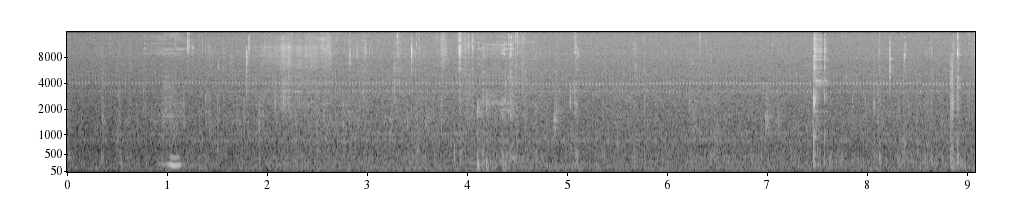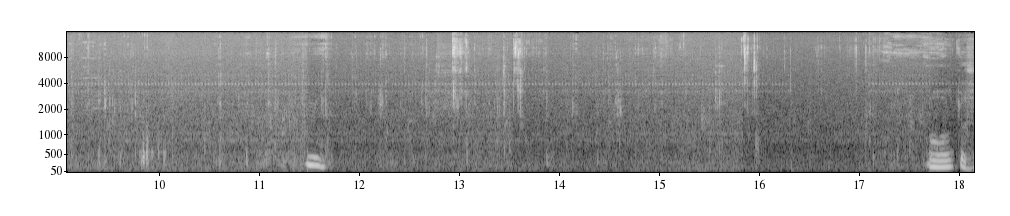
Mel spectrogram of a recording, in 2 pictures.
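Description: A woman murmurs briefly with her mouth full.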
